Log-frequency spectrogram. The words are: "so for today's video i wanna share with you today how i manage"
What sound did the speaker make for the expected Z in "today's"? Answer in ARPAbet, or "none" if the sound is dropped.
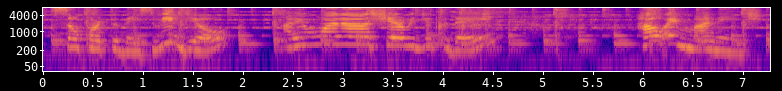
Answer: S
